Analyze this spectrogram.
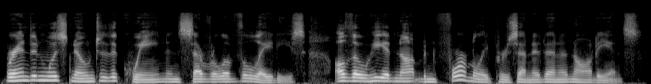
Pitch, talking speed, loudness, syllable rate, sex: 130 Hz, 195 wpm, -19 LUFS, 5.3 syllables/s, male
